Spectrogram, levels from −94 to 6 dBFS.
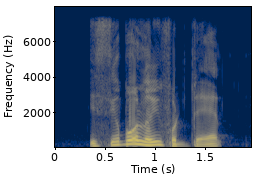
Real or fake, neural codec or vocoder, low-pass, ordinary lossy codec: real; none; 7.2 kHz; none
